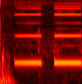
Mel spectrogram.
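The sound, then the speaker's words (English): Two steady mid-pitched electronic beeps from an online calling app as a video call starts, each tone held briefly with a short gap between, fairly quiet. “so there's this little beep once you start a call”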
